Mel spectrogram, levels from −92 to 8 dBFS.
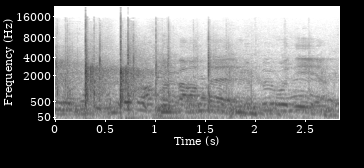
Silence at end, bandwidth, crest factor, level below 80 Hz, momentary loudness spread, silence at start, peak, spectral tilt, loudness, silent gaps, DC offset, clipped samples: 0 s; 16 kHz; 20 dB; -48 dBFS; 10 LU; 0 s; -6 dBFS; -3.5 dB/octave; -24 LUFS; none; under 0.1%; under 0.1%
